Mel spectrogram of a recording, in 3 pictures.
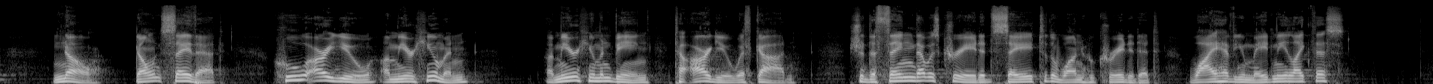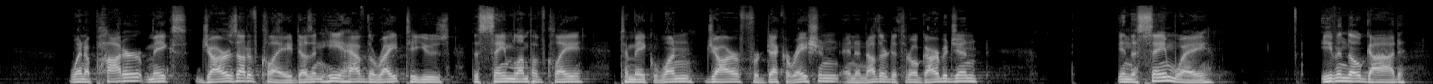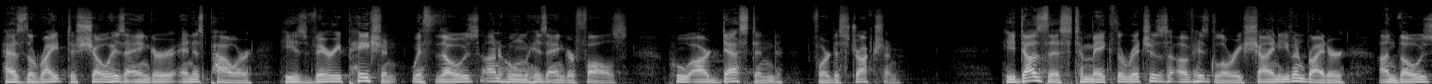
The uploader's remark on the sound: Delivered on Sunday, November 12th, 2023 at Bible Center Church in Maiden Rock, Wisconsin.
